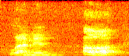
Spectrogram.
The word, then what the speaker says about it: LMNA: HGPS is caused by a mutation in the gene called LMNA, pronounced lemon-a, and this codes for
